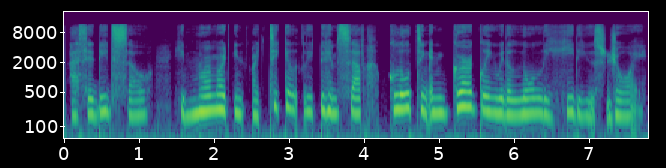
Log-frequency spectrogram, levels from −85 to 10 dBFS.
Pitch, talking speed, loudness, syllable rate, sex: 195 Hz, 130 wpm, -18 LUFS, 4.5 syllables/s, female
